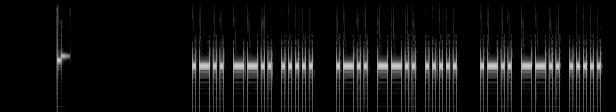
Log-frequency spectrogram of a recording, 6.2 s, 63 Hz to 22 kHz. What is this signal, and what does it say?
Morse code, heard as a keyed tone, about 34 wpm, 700 Hz. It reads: LZ5 LZ5 LZ5
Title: Callsign Prefixes for Top 25 DXCC - Repeated 3x - 35wpm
